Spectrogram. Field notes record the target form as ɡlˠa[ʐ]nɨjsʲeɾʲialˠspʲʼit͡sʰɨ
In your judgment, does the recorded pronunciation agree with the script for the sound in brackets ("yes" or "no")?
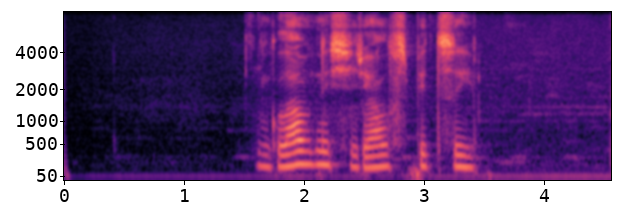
no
